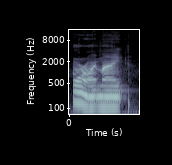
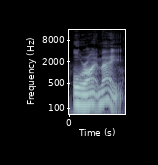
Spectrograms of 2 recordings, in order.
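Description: First: It is said in a weird, put-on voice. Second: It is said in a normal voice.

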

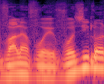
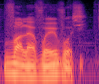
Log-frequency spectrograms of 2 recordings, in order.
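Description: First: The last word is said with its full ending. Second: The last word is cut short at the end. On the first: This is the official form of the name. "localitatea absolut normală la cap în denumirea ei" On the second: This is how the local people say it. "pe care localnicii o pronunță foarte frumos"

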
